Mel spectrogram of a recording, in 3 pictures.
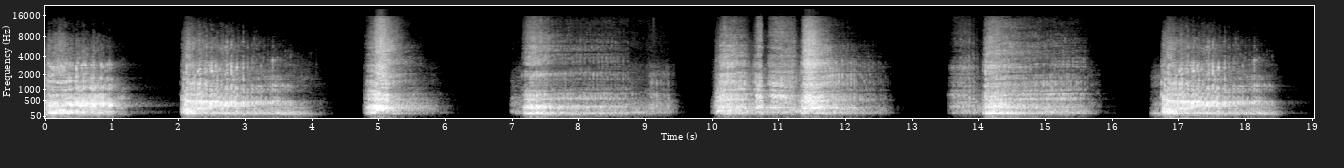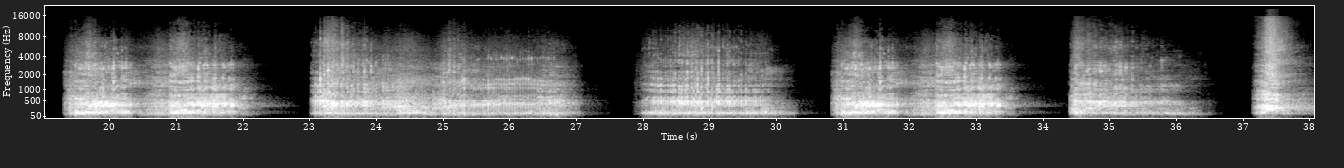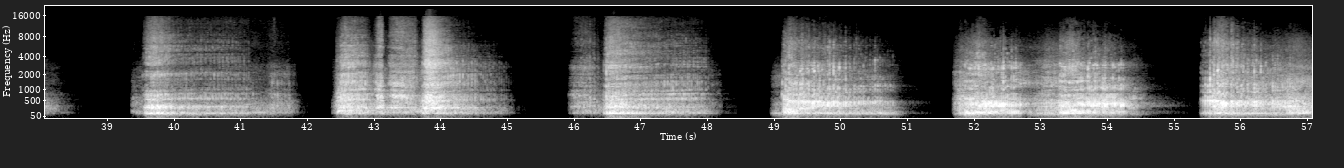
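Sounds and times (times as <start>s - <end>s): lions roaring: 42.5s - 44.6s, 46.0s - 47.8s.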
